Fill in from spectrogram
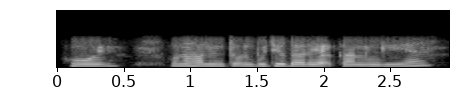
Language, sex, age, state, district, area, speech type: Santali, female, 18-30, Jharkhand, Seraikela Kharsawan, rural, conversation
